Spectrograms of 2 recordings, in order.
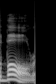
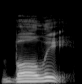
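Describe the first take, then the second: First: "bowl" as the everyday one-syllable word; "bowl", one syllable with no ee on the end; pronounced as one syllable. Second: "bully" said BO-lee, in two beats; "bully" as boh-lee, ending on a clear ee; two syllables. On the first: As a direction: say "bowl" in a single beat, rhyming with hole. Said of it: "should sound like the word bowl". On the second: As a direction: break "bully" into BO plus a long LEE. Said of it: "Instead, it's two symbols". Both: Shown as a demonstration.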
